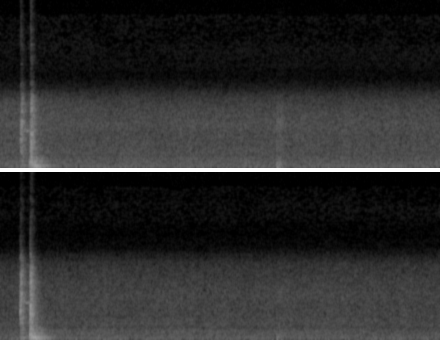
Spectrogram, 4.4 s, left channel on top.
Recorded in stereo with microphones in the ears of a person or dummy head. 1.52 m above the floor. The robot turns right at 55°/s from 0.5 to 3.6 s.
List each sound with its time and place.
0.2 s a door slam: 55° right (ahead or behind), 1.0 m; by 0.6 s 50° right (ahead or behind), 1.0 m
2.8 s a snare drum: 35° left (ahead or behind), 1.1 m; by 3.0 s 45° left (ahead or behind), 1.1 m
